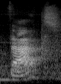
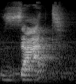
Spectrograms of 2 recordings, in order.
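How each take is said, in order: First: The word begins with a th sound. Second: The word begins with a z sound. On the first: The speaker calls it right. "not that" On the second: The speaker calls it wrong. "I used to say Z instead of the th, like zat"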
